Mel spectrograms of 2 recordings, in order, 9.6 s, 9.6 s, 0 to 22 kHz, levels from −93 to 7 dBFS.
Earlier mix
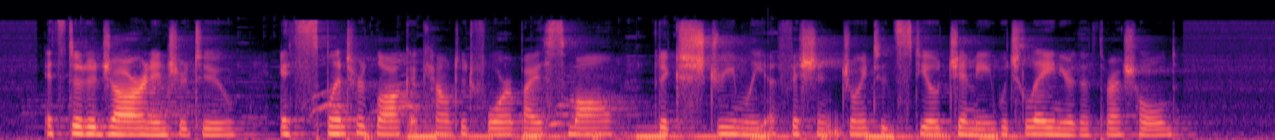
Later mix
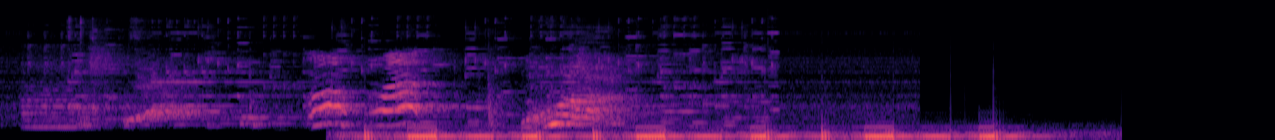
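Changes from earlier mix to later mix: speech: muted
second sound −10.0 dB

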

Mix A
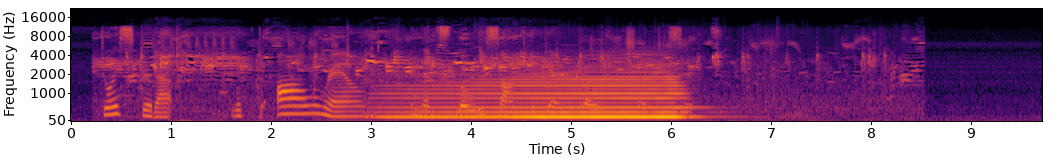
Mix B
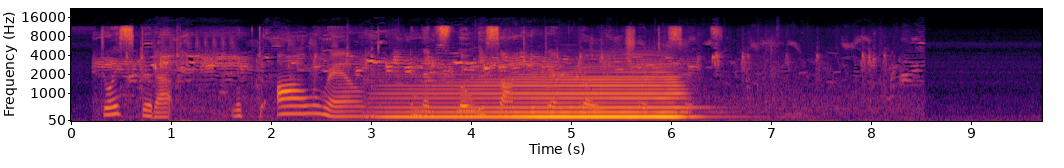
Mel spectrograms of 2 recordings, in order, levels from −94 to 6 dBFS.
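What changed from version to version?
speech: add high-shelf EQ 4,900 Hz +10.5 dB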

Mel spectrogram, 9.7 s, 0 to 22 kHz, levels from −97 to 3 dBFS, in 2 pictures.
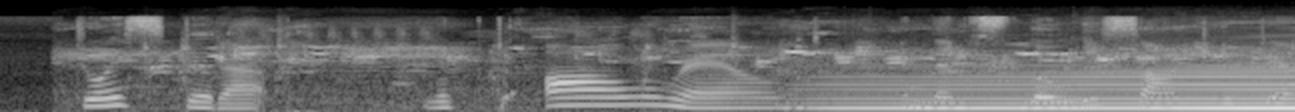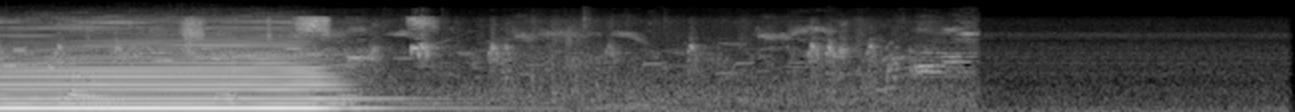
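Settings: second sound: remove high-frequency loss of the air 240 metres

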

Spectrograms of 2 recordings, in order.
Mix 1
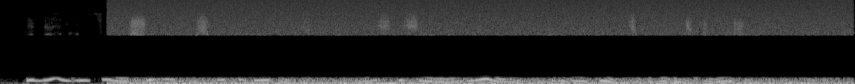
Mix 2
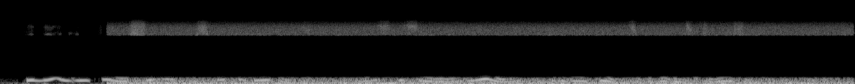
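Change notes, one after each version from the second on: master: add Butterworth low-pass 6,000 Hz 48 dB per octave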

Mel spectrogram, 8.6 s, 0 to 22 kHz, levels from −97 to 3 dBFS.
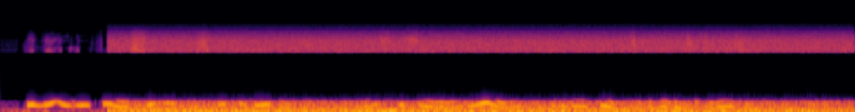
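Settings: speech: add high-frequency loss of the air 73 metres

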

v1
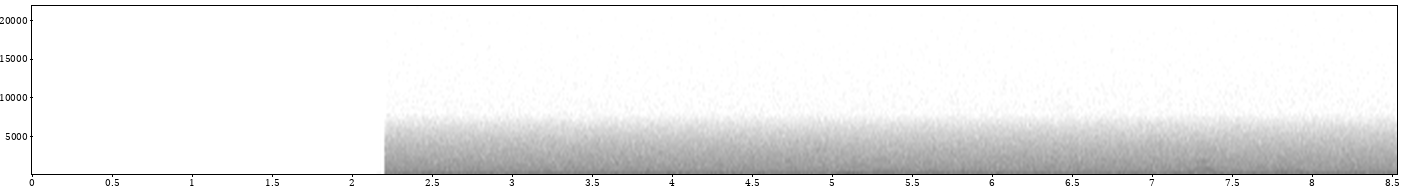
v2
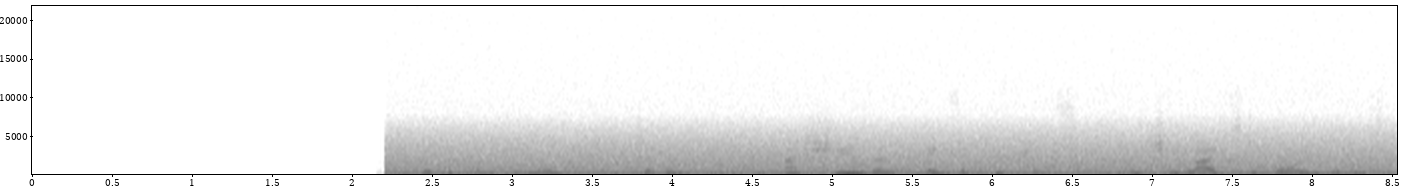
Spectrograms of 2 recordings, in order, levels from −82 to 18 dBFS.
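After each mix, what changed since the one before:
speech +7.5 dB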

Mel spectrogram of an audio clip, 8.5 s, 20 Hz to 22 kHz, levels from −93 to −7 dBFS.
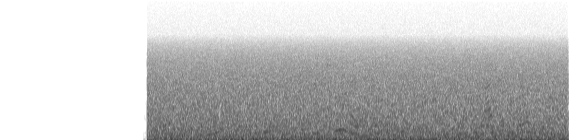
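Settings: speech −8.5 dB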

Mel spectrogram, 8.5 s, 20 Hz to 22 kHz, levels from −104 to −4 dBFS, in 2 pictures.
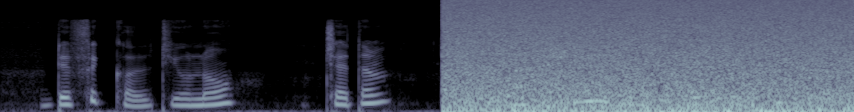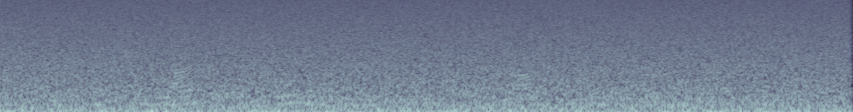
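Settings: speech: entry −2.15 s
master: remove high-frequency loss of the air 280 metres

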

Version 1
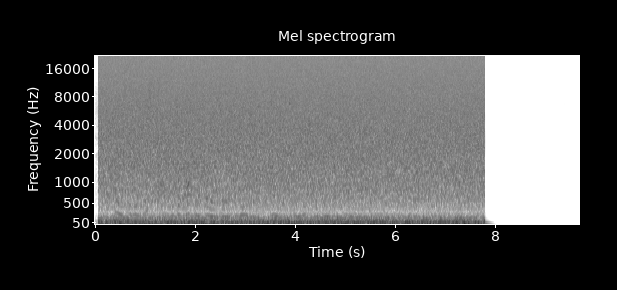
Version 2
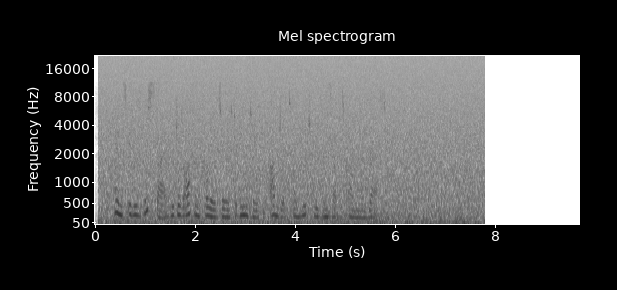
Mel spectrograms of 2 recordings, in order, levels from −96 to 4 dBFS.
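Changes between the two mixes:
background −9.5 dB
master: remove guitar amp tone stack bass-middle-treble 10-0-10

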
